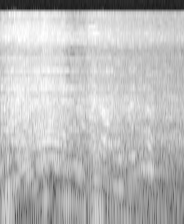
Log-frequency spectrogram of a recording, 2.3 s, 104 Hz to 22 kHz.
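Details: Honda CT125 with sidecar, throttle blips producing a loud speaker-like droning whine, turbo-like, rising and falling with revs; suspected engine bearing, unconfirmed; starter dead, weak battery; clutch lining among parts replaced.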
